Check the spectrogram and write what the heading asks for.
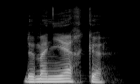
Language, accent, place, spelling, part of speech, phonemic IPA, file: French, France, Lyon, de manière que, conjunction, /də ma.njɛʁ kə/, LL-Q150 (fra)-de manière que.wav
- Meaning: 1. in such a way that 2. so as to, in order to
